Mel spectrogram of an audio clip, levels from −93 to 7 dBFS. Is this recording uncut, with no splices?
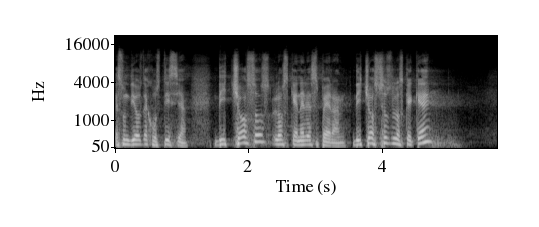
no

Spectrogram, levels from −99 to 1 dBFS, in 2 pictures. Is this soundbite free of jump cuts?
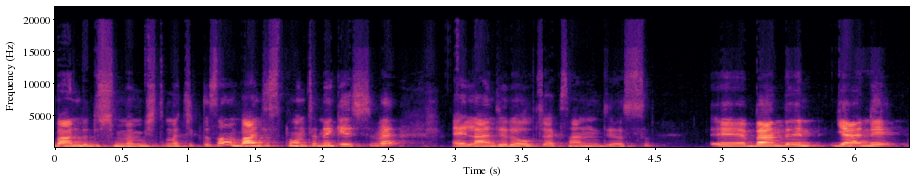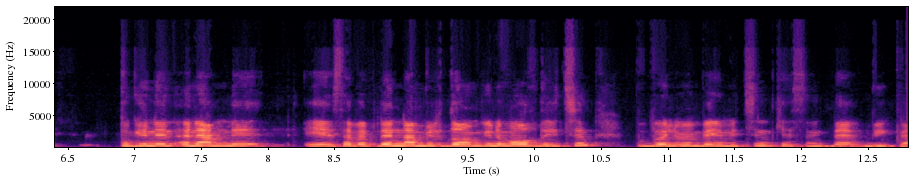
yes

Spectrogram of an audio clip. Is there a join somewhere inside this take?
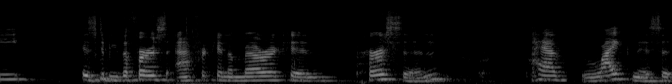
yes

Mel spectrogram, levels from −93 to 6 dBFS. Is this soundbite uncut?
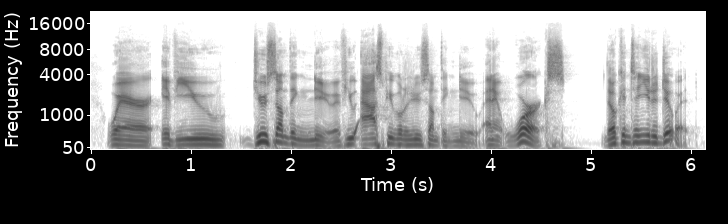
yes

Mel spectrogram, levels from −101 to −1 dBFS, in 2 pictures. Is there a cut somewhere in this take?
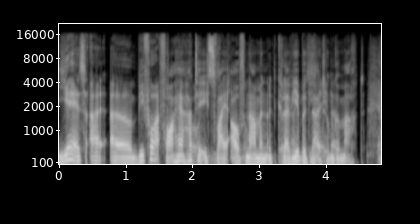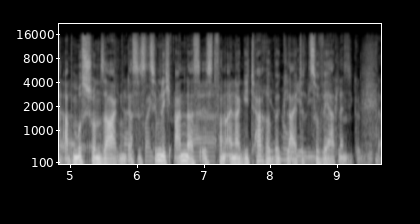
yes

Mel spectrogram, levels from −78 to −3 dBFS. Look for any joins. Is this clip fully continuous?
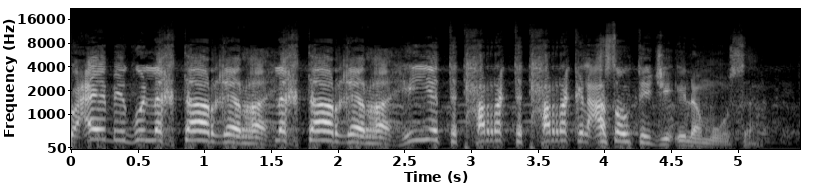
no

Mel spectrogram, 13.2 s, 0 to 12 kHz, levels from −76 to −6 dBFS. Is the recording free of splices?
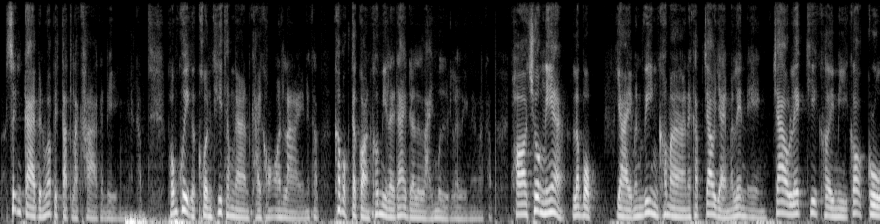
no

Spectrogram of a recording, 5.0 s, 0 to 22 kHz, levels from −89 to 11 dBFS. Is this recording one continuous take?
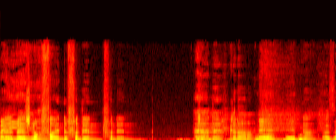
yes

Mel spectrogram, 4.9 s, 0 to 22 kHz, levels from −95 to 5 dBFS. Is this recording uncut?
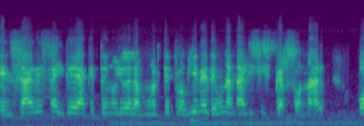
yes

